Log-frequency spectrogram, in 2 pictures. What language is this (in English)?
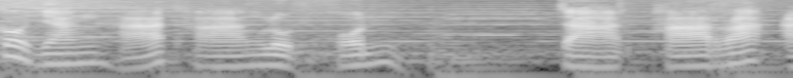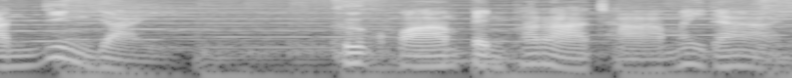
Thai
